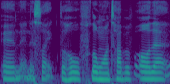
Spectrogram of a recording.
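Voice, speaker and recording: At a moderate pace, a woman with an American accent speaks in a monotone, flat way. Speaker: rapper. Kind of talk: casual chat.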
